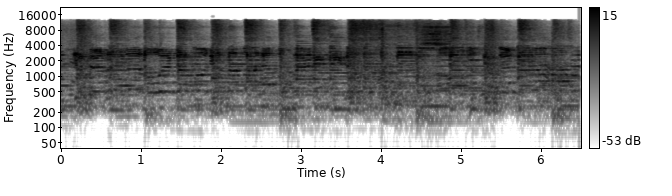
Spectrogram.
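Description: A live band playing an upbeat song, with a quick, steady beat under held instrumental notes.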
